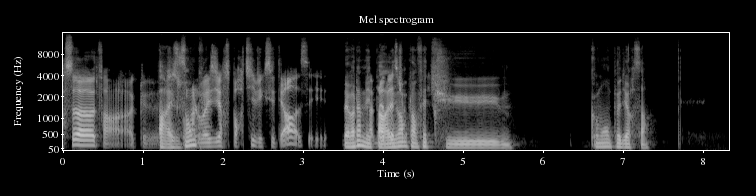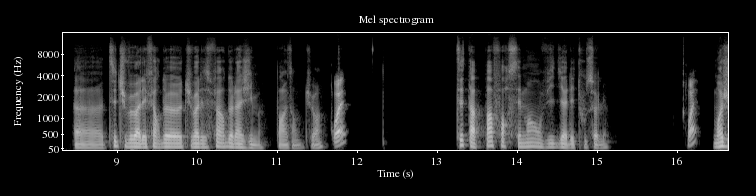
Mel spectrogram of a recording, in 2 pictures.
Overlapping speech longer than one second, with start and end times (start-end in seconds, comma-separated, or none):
none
